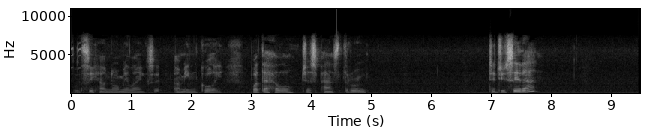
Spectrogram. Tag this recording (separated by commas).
Speech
